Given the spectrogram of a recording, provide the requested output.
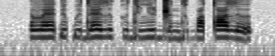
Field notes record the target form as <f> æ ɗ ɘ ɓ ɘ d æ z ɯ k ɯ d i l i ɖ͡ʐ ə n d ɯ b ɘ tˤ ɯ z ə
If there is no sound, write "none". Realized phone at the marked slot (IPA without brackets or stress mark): v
